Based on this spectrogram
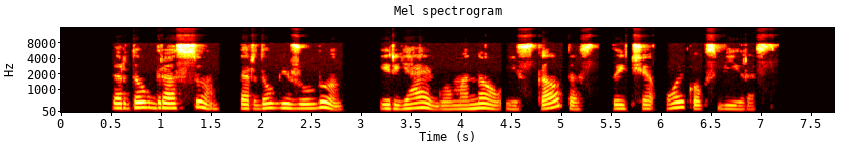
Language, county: Lithuanian, Panevėžys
